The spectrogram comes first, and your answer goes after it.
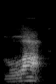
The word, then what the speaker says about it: larb: It's called chicken lap. It's spelled like LARB, L-A-R-B, but there's no R-B noise. It's chicken lap, and it's a Thai dish.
